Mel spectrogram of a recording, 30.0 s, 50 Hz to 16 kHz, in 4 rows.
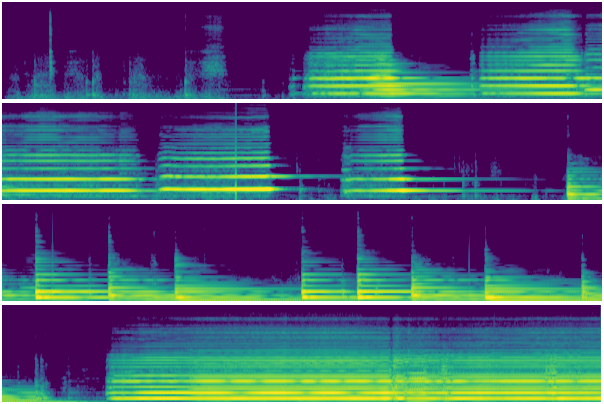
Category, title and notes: Instrument samples > String
MUSCStr-Contact Mic tunning strings SoAM Sound of Solid and Gaseous Pt 1
violoncello, contact, strings, tunning, tune, cello, string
